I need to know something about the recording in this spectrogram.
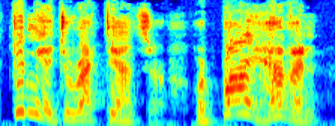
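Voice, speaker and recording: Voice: medium pitch, huge pitch swings, unhurried, bright, forceful tone, husky, no echo, studio quality, voice pushed up, full character voice. A narrator voicing an imperious, hot-tempered prince in a storybook, giving commands in impatient, archaic language. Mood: furious, impatient.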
